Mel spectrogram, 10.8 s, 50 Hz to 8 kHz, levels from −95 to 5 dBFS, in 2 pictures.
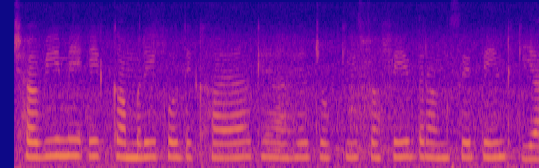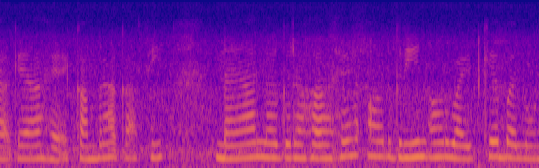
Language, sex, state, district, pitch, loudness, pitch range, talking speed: Hindi, female, Uttar Pradesh, Hamirpur, 255 Hz, -34 LUFS, 245-260 Hz, 165 wpm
